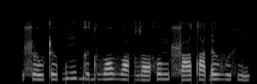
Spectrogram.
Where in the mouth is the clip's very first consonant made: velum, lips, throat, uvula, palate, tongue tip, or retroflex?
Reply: retroflex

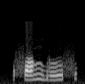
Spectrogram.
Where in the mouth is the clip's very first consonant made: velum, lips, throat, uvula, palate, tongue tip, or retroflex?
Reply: lips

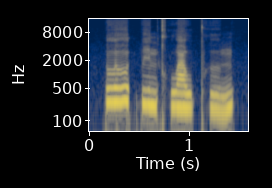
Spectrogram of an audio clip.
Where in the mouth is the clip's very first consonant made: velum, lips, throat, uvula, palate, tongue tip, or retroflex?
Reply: tongue tip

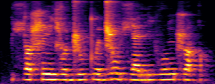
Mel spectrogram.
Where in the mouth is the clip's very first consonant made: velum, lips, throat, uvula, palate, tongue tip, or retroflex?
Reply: palate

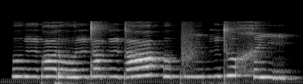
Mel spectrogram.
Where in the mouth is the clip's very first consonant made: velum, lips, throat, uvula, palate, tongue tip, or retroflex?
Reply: velum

